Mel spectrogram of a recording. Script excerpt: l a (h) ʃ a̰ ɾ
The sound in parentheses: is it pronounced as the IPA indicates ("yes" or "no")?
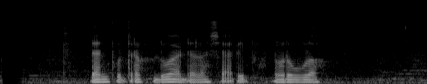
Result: yes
